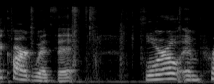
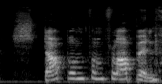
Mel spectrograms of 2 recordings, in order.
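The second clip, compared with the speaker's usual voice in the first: fake German accent with raised pitch; 6 semitones higher, 3 dB louder than usual. Telling a joke about how to say bra in german: fake german accent. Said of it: "I'm gonna say it like I'm German".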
